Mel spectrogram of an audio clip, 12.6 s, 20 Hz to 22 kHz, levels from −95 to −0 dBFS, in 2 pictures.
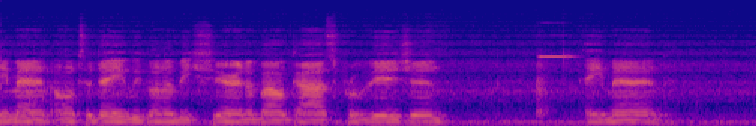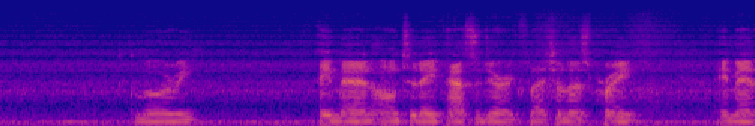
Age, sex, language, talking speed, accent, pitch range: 50-69, male, English, 105 wpm, American, 85-95 Hz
